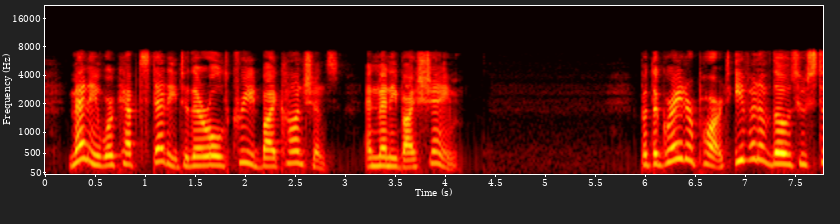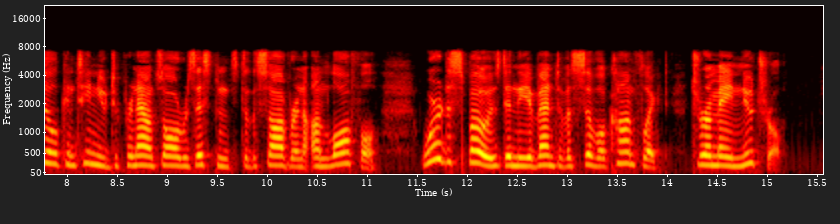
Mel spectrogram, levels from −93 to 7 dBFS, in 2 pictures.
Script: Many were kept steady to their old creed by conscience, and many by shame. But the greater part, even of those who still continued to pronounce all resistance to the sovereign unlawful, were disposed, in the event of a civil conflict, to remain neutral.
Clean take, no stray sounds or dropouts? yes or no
yes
